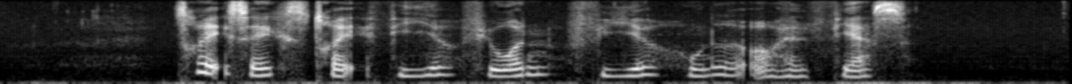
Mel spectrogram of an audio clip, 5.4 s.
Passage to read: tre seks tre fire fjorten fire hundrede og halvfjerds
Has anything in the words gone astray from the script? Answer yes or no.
no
